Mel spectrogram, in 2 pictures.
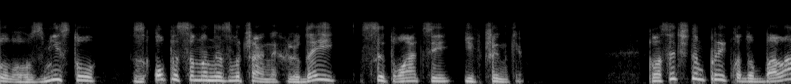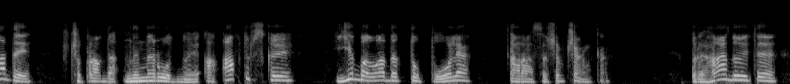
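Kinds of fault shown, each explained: AMR wideband (HD Voice) codec: the speech has been squeezed through the wideband mobile codec at its lowest rate, which sounds like about 6.6 kbit/s, and the damage is heavy. Voiced sounds turn rough and raspy as the pulse-driven vocal tract model struggles, and nothing remains above about 7.1 kHz. Unlike narrowband telephone coding, which stops near 3.4 kHz, the top band here stays present but is only shaped noise.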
